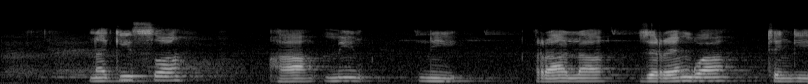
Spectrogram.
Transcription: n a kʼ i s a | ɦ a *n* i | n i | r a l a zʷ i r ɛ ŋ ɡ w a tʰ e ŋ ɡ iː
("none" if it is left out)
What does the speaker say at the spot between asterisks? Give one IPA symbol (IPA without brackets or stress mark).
m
